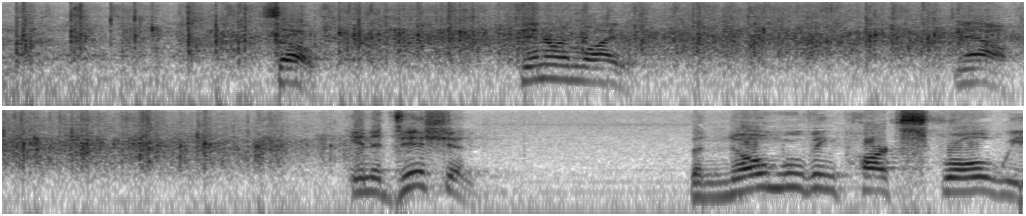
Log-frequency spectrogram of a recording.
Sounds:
speech

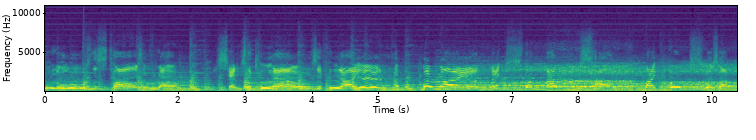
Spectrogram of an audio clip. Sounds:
music

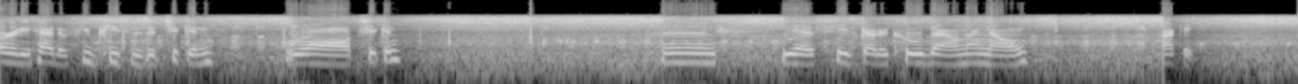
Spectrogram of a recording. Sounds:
pets
speech
animal
dog

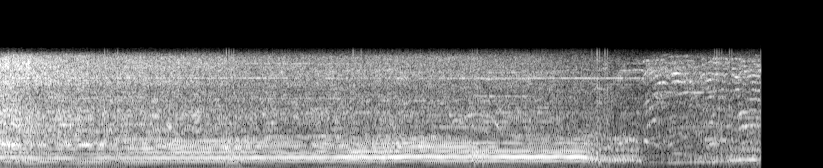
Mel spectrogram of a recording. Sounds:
speech
vehicle

